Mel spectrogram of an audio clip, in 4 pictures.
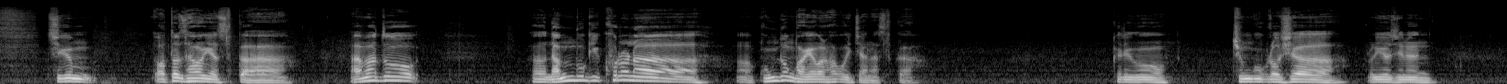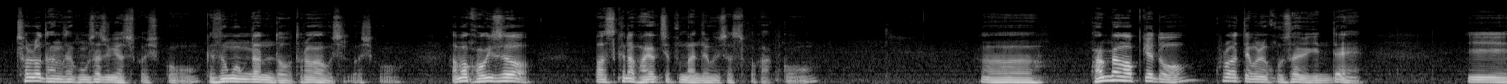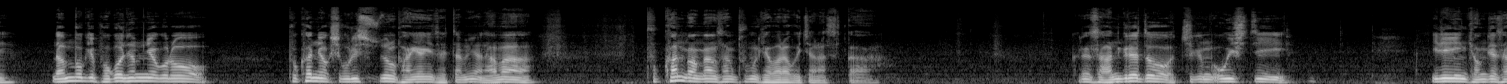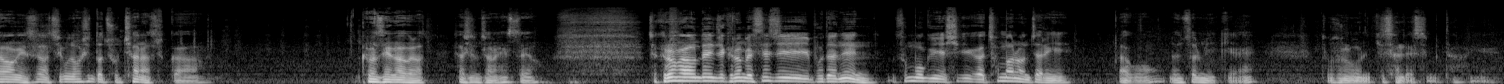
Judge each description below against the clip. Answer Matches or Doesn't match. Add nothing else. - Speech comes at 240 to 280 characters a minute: Matches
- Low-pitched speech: Matches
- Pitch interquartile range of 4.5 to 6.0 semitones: Matches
